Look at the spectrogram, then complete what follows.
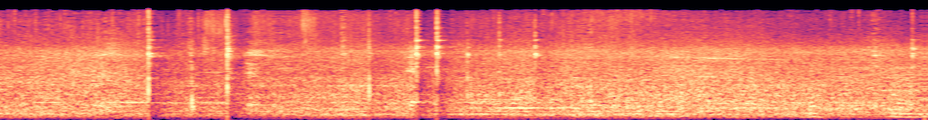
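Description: A metal ladle clanking and scraping in a charcoal-fired wok as Javanese noodles (bakmi jawa) are stir-fried, with a steady frying hiss underneath. There are several sharp clanks between about one and three and a half seconds in.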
